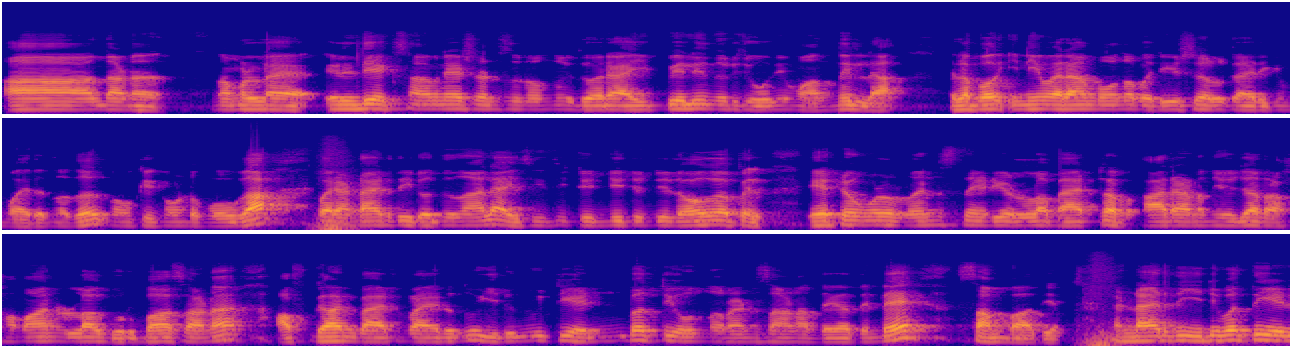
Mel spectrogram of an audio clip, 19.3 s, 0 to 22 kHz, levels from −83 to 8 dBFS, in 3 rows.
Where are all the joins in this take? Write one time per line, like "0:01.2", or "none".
0:07.9
0:18.2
